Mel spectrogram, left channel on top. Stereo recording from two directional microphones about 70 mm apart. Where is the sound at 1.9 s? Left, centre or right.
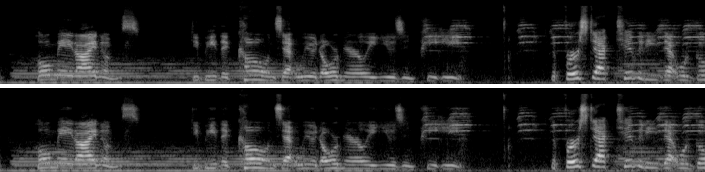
Right.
